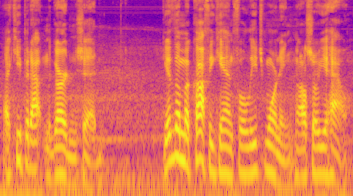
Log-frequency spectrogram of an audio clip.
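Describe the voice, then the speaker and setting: A man's voice: medium pitch, expressive, moderate pace, slight background noise, lightly acted. A man voicing a jovial, folksy older grandmother on a farm, who talks in a teasing, matter-of-fact country way.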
